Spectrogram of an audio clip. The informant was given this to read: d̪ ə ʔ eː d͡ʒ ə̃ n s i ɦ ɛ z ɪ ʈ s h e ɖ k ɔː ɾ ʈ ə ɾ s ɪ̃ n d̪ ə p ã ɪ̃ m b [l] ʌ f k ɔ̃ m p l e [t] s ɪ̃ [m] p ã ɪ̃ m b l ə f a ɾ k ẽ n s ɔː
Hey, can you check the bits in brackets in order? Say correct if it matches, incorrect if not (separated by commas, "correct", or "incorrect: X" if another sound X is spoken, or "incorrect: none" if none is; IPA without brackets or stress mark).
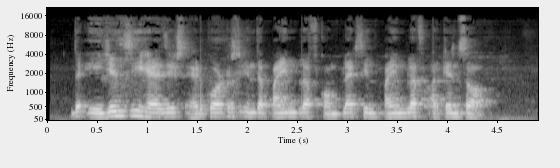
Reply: correct, incorrect: k, incorrect: n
